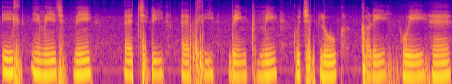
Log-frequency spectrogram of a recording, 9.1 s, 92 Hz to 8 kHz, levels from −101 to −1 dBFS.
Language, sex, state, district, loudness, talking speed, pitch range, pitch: Hindi, female, Rajasthan, Jaipur, -15 LUFS, 75 wpm, 140-155 Hz, 150 Hz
